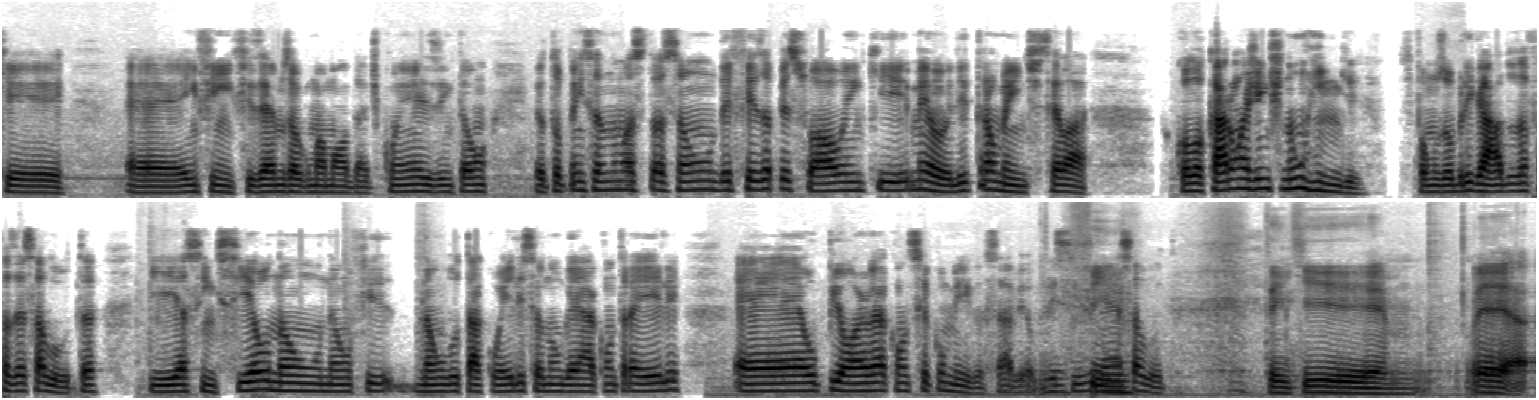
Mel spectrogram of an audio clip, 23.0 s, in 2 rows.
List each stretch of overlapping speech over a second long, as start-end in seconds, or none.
none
